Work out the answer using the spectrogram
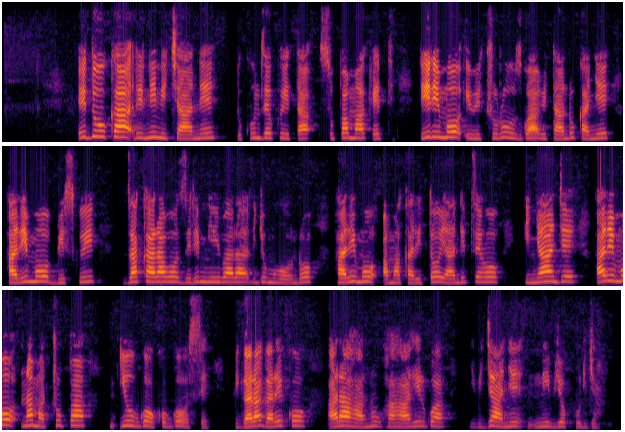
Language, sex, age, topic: Kinyarwanda, female, 18-24, finance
